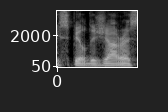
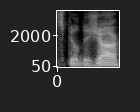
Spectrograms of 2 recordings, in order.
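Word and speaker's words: Spiel des Jahres: the jury of the Spiel dejaris which um I'm finally pronouncing correctly consistently Spiel dejaris not Spiel dear uh that they have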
